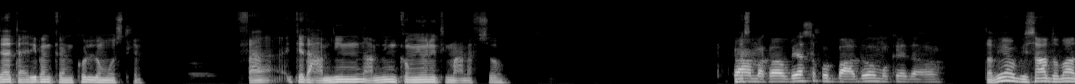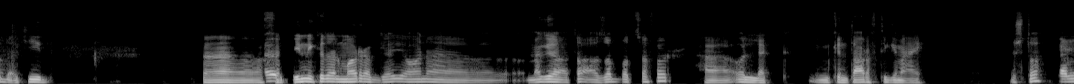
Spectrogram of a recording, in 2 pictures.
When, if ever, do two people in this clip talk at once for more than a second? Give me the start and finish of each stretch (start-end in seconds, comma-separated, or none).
none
